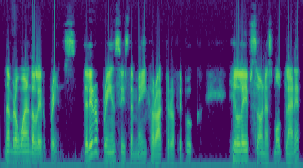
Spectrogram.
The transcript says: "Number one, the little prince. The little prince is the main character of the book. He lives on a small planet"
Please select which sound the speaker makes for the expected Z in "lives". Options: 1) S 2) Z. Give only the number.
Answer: 1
